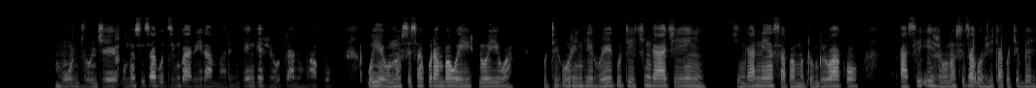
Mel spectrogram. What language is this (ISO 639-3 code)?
ndc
